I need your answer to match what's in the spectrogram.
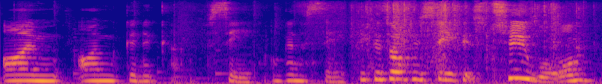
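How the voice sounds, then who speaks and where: Music plays in the background as the host's mother, a middle-aged woman, talks casually while baking at home. Her voice sits on the high side at a normal speed, and she wanders through her thoughts with frequent restarts and "you know"s.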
